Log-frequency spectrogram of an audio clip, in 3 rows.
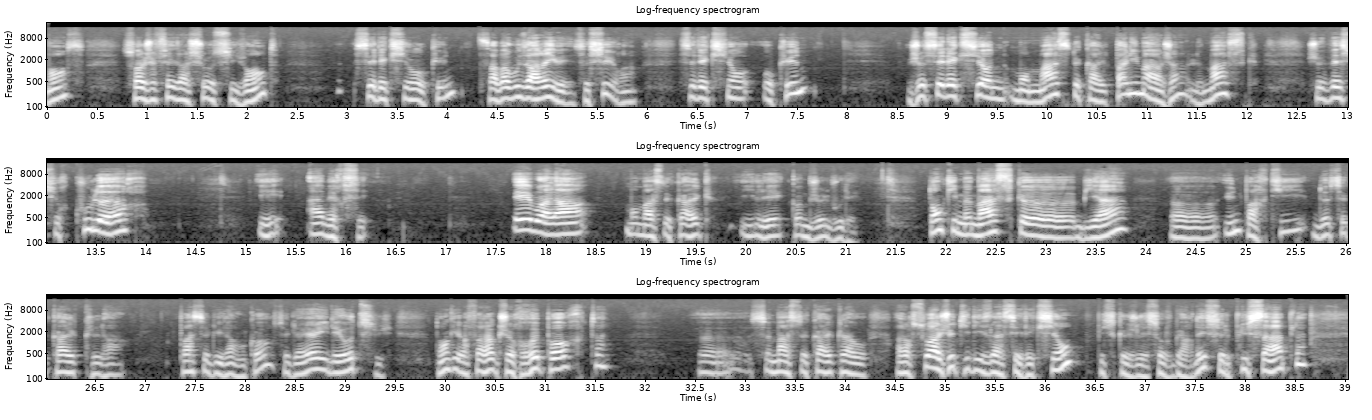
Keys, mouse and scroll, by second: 5.8 click, 7.2 click, 9.8 click, 10.8 click, 11.6 click, 13.5 click, 16.4 click, 27.2 click, 27.9 click.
